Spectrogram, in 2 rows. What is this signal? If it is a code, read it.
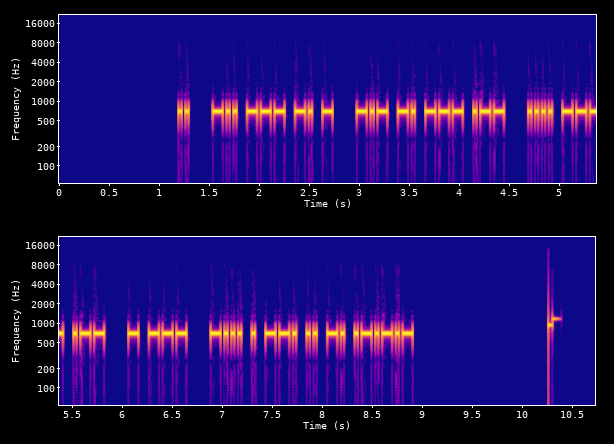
Morse code, heard as a keyed tone, about 36 wpm, 700 Hz. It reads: I DONT KNOW HOW TO BEGIN.
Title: Sentences from Top 1000 Words - Review Part 1 - 35wpm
